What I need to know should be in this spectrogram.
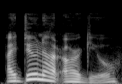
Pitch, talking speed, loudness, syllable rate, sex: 140 Hz, 195 wpm, -16 LUFS, 4.5 syllables/s, male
